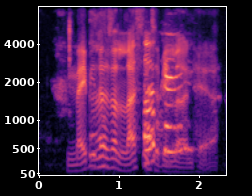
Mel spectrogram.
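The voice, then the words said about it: Imitates a film character's accent. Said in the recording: “I've been told I have a pretty good Obi-Wan accent”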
